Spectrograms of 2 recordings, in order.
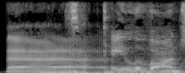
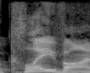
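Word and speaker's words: K'Lavon: Kalavon Chaisson, baby. – Kalavon Chaisson. I didn't know. I was going to go Clavon, and I was like, I know that is not right. – Pronounce K. Kalavon.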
